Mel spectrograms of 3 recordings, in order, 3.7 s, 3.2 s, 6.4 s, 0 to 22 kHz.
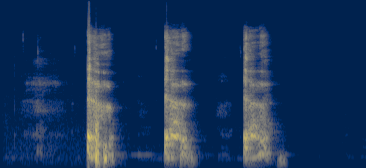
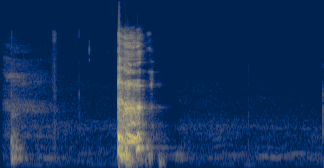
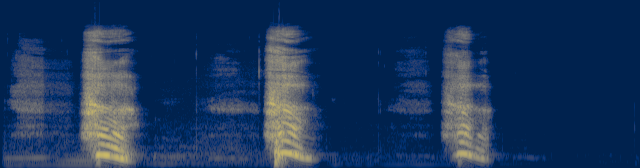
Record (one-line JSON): {"three_cough_length": "3.7 s", "three_cough_amplitude": 32768, "three_cough_signal_mean_std_ratio": 0.3, "cough_length": "3.2 s", "cough_amplitude": 32768, "cough_signal_mean_std_ratio": 0.22, "exhalation_length": "6.4 s", "exhalation_amplitude": 32068, "exhalation_signal_mean_std_ratio": 0.35, "survey_phase": "beta (2021-08-13 to 2022-03-07)", "age": "45-64", "gender": "Female", "wearing_mask": "No", "symptom_none": true, "smoker_status": "Never smoked", "respiratory_condition_asthma": false, "respiratory_condition_other": false, "recruitment_source": "REACT", "submission_delay": "1 day", "covid_test_result": "Negative", "covid_test_method": "RT-qPCR", "influenza_a_test_result": "Negative", "influenza_b_test_result": "Negative"}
